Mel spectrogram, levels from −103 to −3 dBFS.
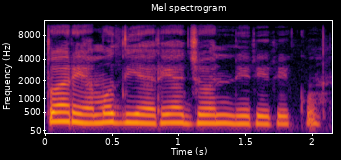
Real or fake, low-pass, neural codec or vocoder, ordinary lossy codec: real; 10.8 kHz; none; none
